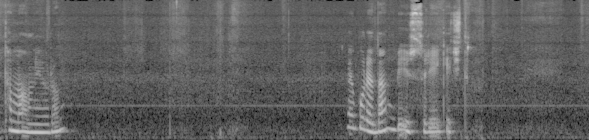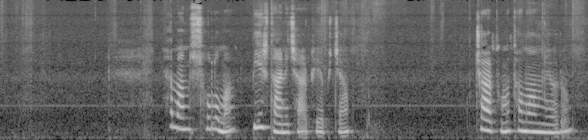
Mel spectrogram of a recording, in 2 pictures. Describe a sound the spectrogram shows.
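Thread is pulled softly through cloth as a needle stitches.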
